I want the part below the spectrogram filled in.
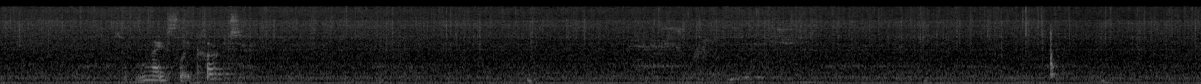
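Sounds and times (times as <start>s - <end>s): vegetables sizzling on griddle: 0.0s - 12.0s.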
